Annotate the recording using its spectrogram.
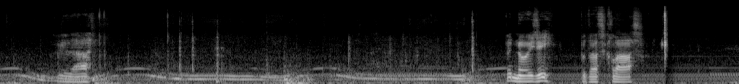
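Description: A young man laughs and talks excitedly up close.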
